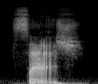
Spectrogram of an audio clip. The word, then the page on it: sash: American English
